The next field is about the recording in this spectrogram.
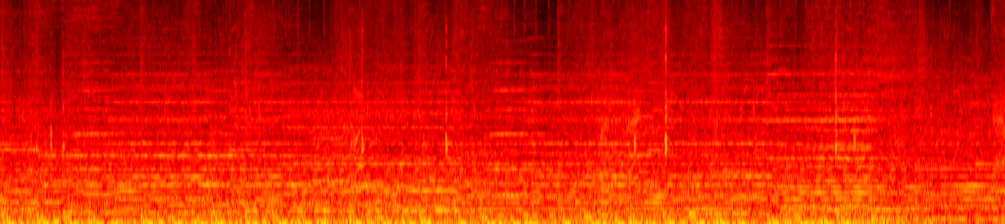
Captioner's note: applause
